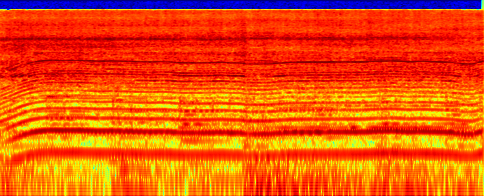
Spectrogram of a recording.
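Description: Gas-powered ice auger's small engine revving up quickly, then running at a steady high speed while drilling a hole through the ice.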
